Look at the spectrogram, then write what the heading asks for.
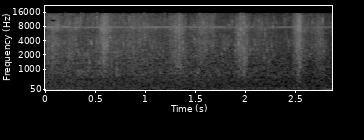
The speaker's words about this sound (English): There's a stream over here. If we follow the water, maybe we'll find somebody.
